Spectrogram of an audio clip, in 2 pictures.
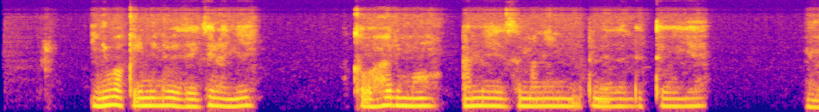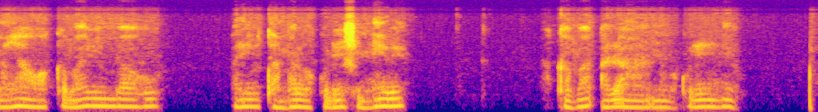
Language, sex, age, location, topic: Kinyarwanda, male, 36-49, Kigali, finance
